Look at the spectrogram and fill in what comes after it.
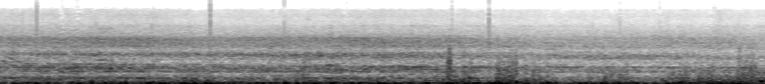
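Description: Sydney Trains Waratah (A set) double-deck electric train pulling in beside the platform: a steady rumble of wheels on rails and running gear, with a few faint clicks.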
